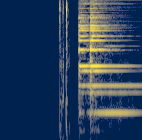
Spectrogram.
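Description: Subscribe-button sound effect: a quick double mouse click, then about a second in a bright notification bell ding that rings out and fades.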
